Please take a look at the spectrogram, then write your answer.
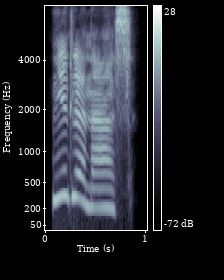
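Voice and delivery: lifted female character's voice, trailing down; echoing. A narrator's reading. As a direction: repeat it like an echo. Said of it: "эхом повторила Ри".

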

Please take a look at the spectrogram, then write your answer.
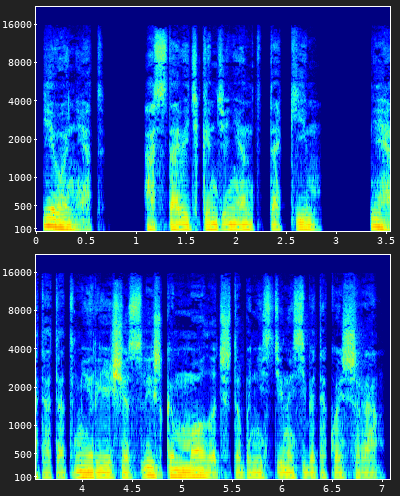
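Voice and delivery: soft, low, grave reasoning; grave god. A narrator's reading. Krul refuses to leave the land scarred, softly grave. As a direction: explain it quietly, with solemn finality.

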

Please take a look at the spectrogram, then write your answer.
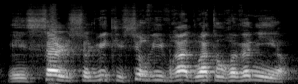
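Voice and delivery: a loud clipped one-word reply; grim loud answer. Acted. Colonel confirming they will meet alone, grim and loud. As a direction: bite off the word.

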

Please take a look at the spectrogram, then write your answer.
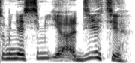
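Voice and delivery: high, desperate bleating appeal; pitiful high-pitched whine; bleating plea. A narrator's reading. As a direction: plead for mercy in a bleat. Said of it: "до тошноты противный блеющий голос".

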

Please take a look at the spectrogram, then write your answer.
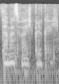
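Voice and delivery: whispered, nostalgic memory; wistful whisper. Acted. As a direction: let the memory come out on a breath. Wistful memory of happier times.

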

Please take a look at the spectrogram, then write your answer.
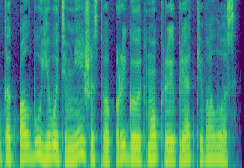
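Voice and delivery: ordinary delivery

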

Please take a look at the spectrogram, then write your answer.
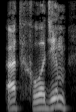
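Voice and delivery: ordinary delivery, nothing marked

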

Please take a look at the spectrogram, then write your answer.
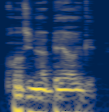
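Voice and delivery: usual speaking voice

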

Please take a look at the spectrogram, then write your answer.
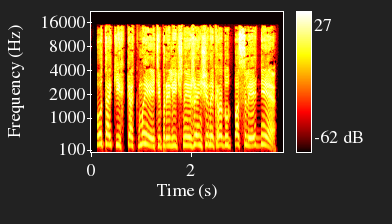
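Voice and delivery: very high-pitched, bitter tirade; mock the lady with furious envy; shrill, scornful outburst; angry jeering. A narrator's reading. Accuser's jeering tirade at her rival.

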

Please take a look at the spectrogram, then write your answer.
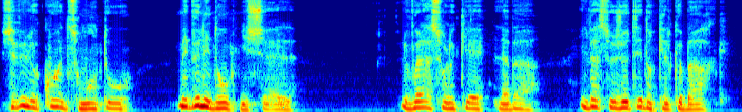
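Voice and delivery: high, excited chase calls; crying out. A narrator's reading. Cavalier chasing the shooter with Michel, crying out urgently. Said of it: "cria le cavalier".

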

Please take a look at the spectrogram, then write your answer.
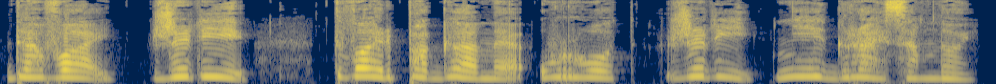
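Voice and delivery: high angry screaming; furious desperate yelling. Acted. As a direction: hurl abuse at the beast. Princess screams at bear.

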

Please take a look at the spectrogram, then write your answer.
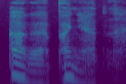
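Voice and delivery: lightly distracted, low and trailing off; low, preoccupied acknowledgement; absent-minded. A narrator's reading. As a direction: acknowledge it with your mind elsewhere. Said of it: "явно думая о чём-то другом".

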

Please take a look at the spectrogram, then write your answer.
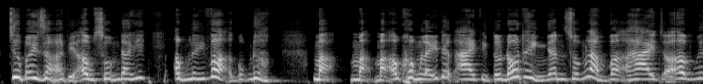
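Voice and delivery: high-pitched, wailing, stammering plea; shrieking. Acted. Wife begs dead husband to release her, shrieking. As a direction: plead hysterically at the top of the voice's range. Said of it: "Bà rú lên".

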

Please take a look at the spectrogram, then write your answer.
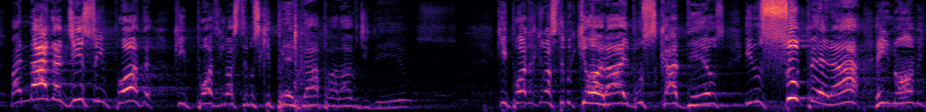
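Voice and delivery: high, loud rallying exhortation; full-force preaching. Real, not acted. Pastor rallying church to fight with God, forceful preaching. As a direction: push past tiredness and rouse them.

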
